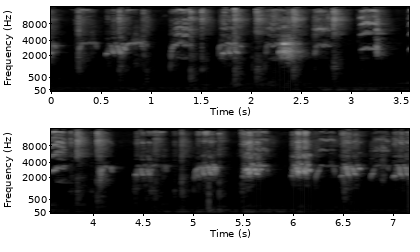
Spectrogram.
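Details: Budgerigar newborn chicks in captivity as their mother feeds them; rhythmic, pulsing bursts of scratchy, wheezy chirps, about two per second, rising and falling in loudness.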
